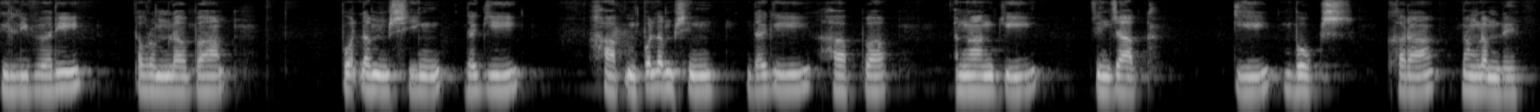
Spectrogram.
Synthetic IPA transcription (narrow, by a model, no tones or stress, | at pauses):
d̥ilibɐɾi | tɐwɾɐmlɐbɐ | potlɐmsiŋdɐɡi | happɔt̚lɐmsiŋdɐɡihapːɐː | ŋaŋɡi | t͡ʃind͡ʒakː | ibuks | kʰɐɾɐmaŋlɐmle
